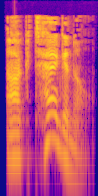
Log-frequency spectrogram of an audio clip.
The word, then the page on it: octagonal: British English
